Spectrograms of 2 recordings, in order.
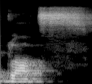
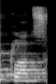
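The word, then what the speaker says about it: clothes: তো এটাকে বলে থাকি ক্লথস, ক্লথস, ক্লথস। তো এটা ক্লথস হয় না কখনো, এবং এটার উচ্চারণ হবে ক্লোথস, ক্লোথস, ক্লোথস, নট ক্লথস, ক্লোথস, ক্লোথস।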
